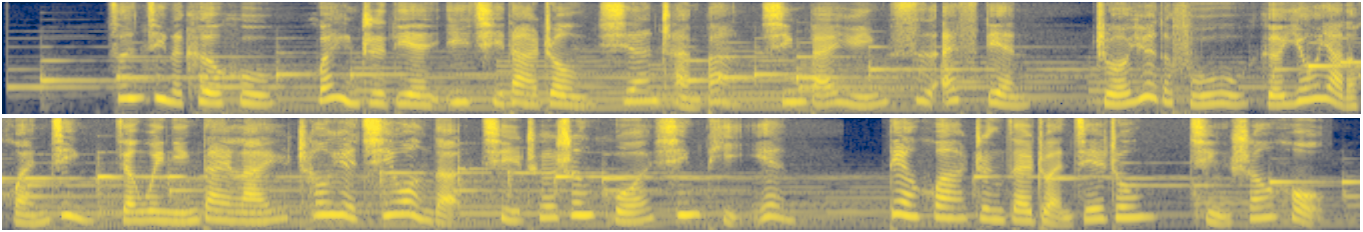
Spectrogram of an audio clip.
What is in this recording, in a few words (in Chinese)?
彩铃, 国语女声配音; 一汽大众4S店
